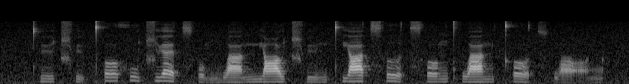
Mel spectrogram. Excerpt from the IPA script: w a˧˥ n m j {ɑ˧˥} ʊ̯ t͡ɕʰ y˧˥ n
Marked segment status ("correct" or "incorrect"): incorrect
